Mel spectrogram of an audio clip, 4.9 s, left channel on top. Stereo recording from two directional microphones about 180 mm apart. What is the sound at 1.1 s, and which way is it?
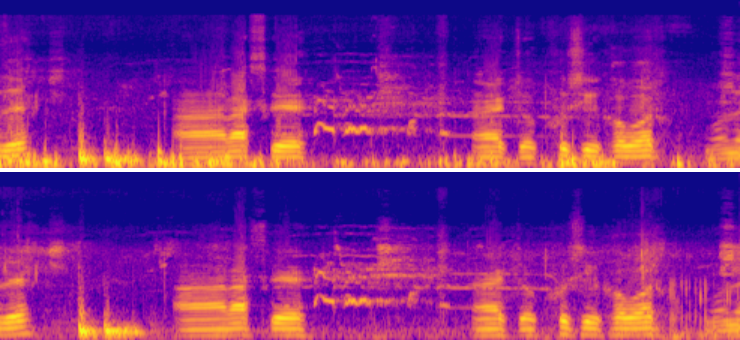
Speech, 20° left (ahead or behind).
